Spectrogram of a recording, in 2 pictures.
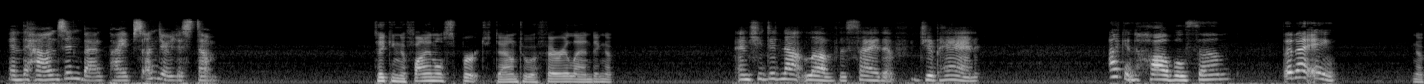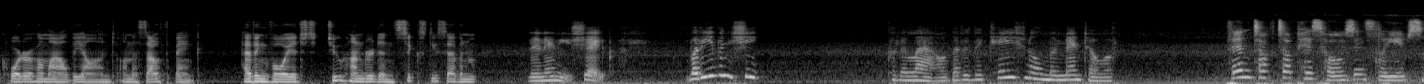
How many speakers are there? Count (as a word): four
